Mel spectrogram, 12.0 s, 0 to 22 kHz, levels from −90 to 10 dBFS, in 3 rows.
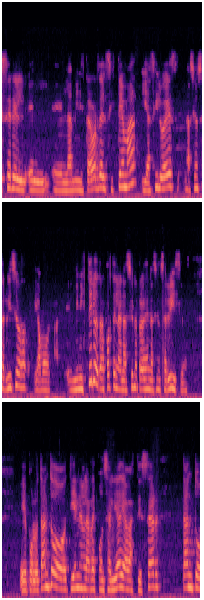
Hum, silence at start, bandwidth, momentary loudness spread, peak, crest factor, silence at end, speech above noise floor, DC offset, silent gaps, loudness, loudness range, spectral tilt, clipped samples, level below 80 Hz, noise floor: none; 0 s; 7.8 kHz; 8 LU; -4 dBFS; 14 dB; 0 s; 23 dB; under 0.1%; none; -18 LUFS; 2 LU; -5.5 dB/octave; under 0.1%; -42 dBFS; -40 dBFS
